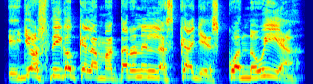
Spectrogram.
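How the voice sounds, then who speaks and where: A man's voice: high voice, animated, normal speed, pushed and bright, voice pushed up, heavily acted. A man voicing an insistent male war veteran in a fantasy audiobook, emphatic and argumentative.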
